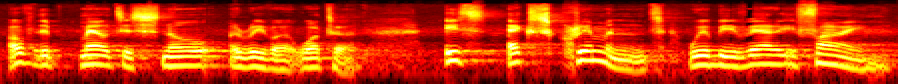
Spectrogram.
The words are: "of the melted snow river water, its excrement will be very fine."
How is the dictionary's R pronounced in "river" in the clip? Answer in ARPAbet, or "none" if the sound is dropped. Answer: R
